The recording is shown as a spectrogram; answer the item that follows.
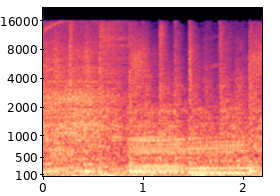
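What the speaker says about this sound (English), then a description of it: "This is a diesel truck. It's a deep note" Diesel truck with a MagnaFlow exhaust, its deep engine note rumbling close and loud, with a shift in pitch partway through as the revs change, continuous with no talking.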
